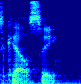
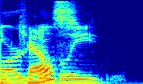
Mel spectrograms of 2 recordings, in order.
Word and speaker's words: Kelce: I know it sounds sacrilegious, but every time I watch Pat Freiermuth, I was like, that's very Travis Kelce. Now, Travis Kelce, one of the greatest tight ends of all time. – You mean Kelce? – Yeah, okay.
